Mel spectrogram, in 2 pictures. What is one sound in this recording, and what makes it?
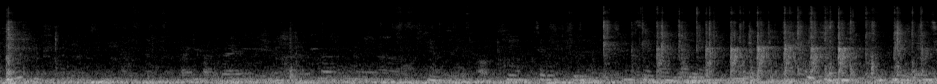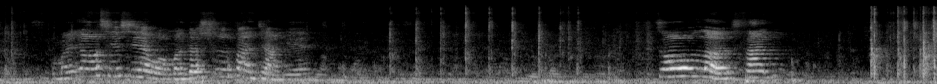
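A crowd murmurs quietly in the room.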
